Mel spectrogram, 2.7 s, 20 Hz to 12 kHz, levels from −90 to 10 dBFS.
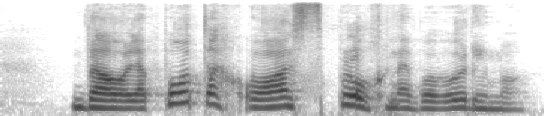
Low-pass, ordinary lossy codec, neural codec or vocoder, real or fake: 10.8 kHz; none; codec, 24 kHz, 1.5 kbps, HILCodec; fake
